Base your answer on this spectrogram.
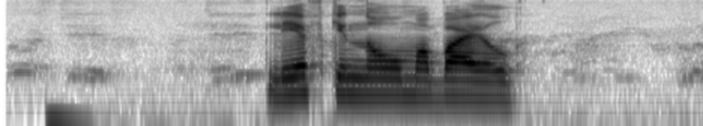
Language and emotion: Russian, neutral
